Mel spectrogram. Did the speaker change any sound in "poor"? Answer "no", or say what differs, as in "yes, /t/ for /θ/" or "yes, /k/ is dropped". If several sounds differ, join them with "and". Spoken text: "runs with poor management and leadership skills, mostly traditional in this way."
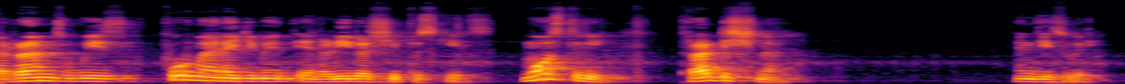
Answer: no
